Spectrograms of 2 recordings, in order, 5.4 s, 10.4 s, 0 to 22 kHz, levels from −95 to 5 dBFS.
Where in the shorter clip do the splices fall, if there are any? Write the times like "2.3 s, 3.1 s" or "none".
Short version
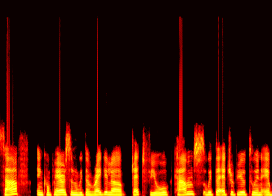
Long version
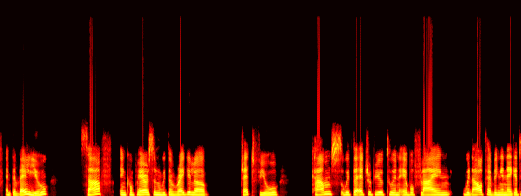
2.5 s, 3.5 s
